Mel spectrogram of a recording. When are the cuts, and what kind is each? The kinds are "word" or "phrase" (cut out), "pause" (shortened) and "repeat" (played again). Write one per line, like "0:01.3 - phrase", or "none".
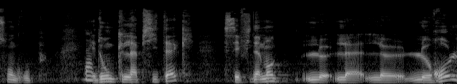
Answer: none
